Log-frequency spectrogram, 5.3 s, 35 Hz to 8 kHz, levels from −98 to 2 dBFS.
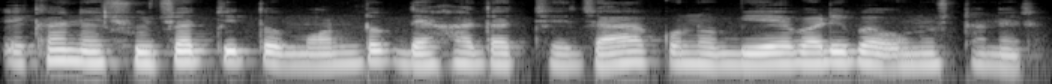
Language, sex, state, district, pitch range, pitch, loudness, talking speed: Bengali, male, West Bengal, Alipurduar, 130-145 Hz, 135 Hz, -17 LUFS, 125 wpm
